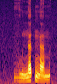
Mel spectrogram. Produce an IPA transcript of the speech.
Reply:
v u˧ n a˦˥ t̚ ŋ a˧ m

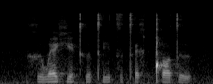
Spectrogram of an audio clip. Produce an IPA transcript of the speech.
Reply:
x ɯ w ɛ xʲ ɛ kʰ ɯ tʼ i t͡s ə tʼ ɛ x ǃʼ ɔ t ɯ

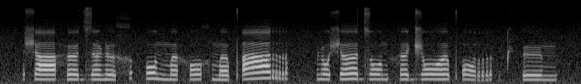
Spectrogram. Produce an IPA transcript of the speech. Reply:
ʃ aː h œ d͡z ɜ ɳ ə x | ɔ n m ɐ h ɔː x m ɐ pʼ aː r | ɳ ɔ ʃ ɐː d͡z ɔː n h ɜ d͡ʒ ɔː ɐ̯ pʼ ɔ r | t͡ʃʼ ø m

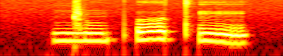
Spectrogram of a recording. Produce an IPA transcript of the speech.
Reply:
ŋ͡ǁ ũ pʼ ɤ tʼ ẽ

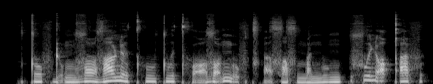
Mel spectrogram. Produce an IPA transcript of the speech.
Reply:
t o˨˦ f ɖ o̰˨ ŋ zˤ o˦˨ zˤ ɐ˦ ʊ̯ ɳ ɘ˨ t̪ʰ u˧ tʷ e˧ t̪ʰ ɔ̰˧ zˤ o̰˦ n̪ o̰˧ f t͡sʼ ḛ˨ sˤ ɘ˨ sˤ m ɘ˨ n̪ u˧ ŋ | sʷ i˦ ɳ ɔ̰˦ qʼ ɘ˧ f

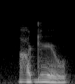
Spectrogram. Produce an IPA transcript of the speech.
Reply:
ʁ i ɖ e u̯

